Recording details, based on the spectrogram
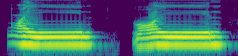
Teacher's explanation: আইন গলা থেকে বের হবে চেপে একদম গলা থেকে বের হবে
